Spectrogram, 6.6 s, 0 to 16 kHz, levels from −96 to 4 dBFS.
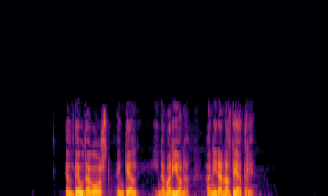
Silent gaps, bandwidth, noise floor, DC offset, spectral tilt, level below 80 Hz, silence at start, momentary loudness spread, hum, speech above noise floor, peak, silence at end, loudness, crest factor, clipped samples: none; 7.2 kHz; -82 dBFS; under 0.1%; -6.5 dB/octave; -60 dBFS; 1.3 s; 16 LU; none; 64 dB; -4 dBFS; 1.5 s; -18 LUFS; 18 dB; under 0.1%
